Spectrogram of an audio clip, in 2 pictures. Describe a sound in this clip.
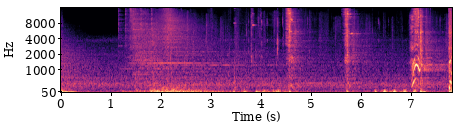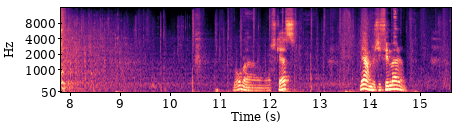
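Footsteps crunch on gravel and rock.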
